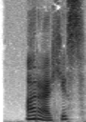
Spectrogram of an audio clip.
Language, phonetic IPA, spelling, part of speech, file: Russian, [ɐˈraxʲɪs], арахис, noun, Ru-арахис.ogg
- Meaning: peanut, goober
